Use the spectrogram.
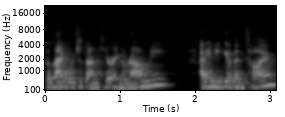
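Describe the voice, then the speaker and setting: With a South African accent, a woman talks at a moderate pace in a medium pitch with a bright, sharp tone, and audible room echo surrounds her voice. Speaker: actress. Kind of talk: interview. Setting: video call.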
